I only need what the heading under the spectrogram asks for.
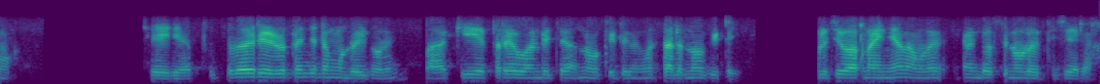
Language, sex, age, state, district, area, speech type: Malayalam, male, 30-45, Kerala, Palakkad, rural, conversation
